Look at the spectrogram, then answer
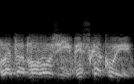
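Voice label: on fire, Czech, mood low; speech; War Thunder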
